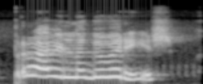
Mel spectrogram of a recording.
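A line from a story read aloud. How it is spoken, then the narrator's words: Snorting bird. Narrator (Russian): хмыкнул коршун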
